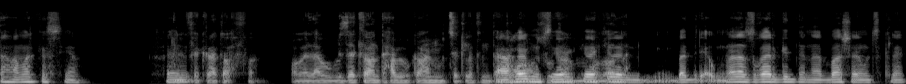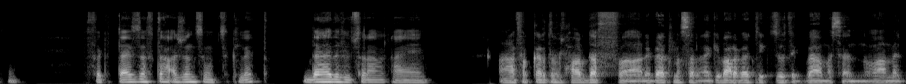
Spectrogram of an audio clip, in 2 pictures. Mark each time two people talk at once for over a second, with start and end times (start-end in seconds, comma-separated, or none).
5.0-6.3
